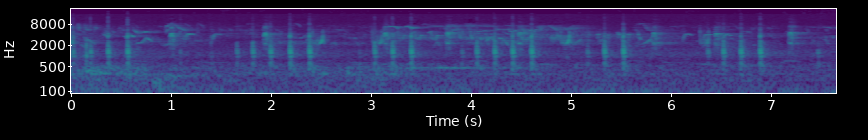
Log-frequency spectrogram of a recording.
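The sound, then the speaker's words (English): Sharp, irregular tapping of a woodpecker's beak pecking against wood, in scattered bursts of knocks, with busy bird chirps and twitters all around in an outdoor setting. “Its beak's patter against the wood is heard at great distances away.”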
